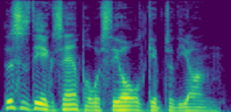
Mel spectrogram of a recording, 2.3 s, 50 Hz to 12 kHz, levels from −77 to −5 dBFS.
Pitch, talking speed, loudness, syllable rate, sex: 120 Hz, 285 wpm, -15 LUFS, 6.1 syllables/s, male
